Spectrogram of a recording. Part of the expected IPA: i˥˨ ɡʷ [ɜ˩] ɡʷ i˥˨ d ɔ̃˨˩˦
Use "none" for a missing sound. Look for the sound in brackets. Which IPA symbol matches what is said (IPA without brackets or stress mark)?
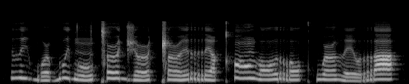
ə˞˩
